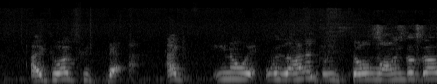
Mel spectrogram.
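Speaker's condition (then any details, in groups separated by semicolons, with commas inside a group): Spastic quadriplegic cerebral palsy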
